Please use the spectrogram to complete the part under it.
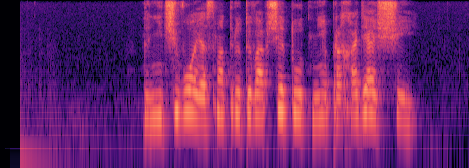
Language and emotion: Russian, angry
